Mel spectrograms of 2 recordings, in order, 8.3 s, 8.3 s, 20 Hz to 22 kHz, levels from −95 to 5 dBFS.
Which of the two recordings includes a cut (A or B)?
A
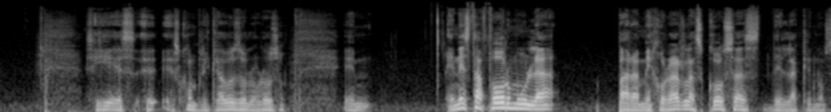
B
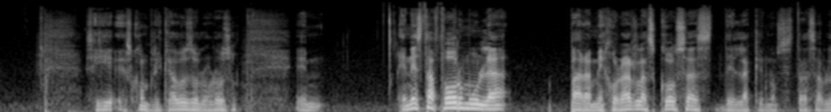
B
